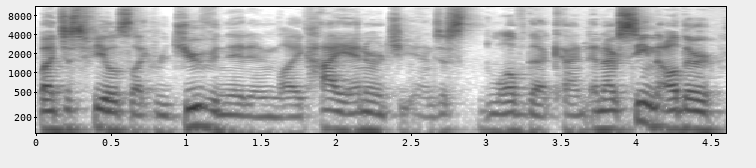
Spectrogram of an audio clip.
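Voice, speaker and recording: A man's voice: medium pitch, fairly even intonation, brisk. A man in a casual group chat, rambling and filling his talk with "like". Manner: rambling, full of "like".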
